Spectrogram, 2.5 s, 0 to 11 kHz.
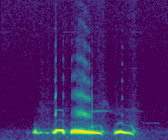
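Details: Spotted dove giving its 2-kuk-hoi style coo, a natural song used for lure trapping: a brief broken note, two rounded coos, one long buzzy sustained coo and a last falling coo, in a quiet background.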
